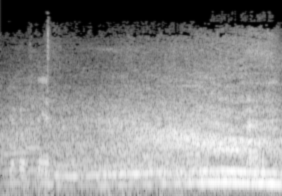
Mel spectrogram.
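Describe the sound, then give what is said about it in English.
A car engine drones steadily as the car drives a lap on a track, its pitch slowly climbing as it gains speed, with road and wind noise growing louder toward the end. “Like, oh, I'm going to be driving around really slow, but like you can hear the.”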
